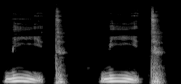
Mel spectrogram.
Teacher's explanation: La doble E de esta palabra se pronuncia como una I larga o doble.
